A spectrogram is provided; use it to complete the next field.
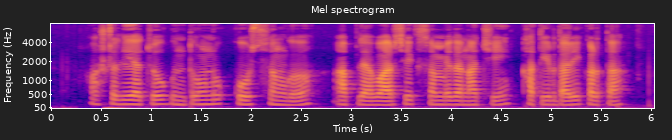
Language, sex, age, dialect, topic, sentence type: Marathi, male, 25-30, Southern Konkan, banking, statement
